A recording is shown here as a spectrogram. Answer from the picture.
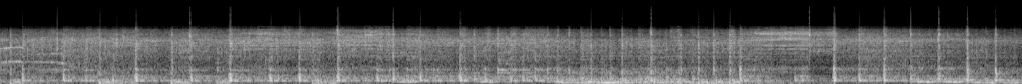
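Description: A drum kit played live: a busy, rapid run of snare and tom strikes over ringing cymbals, with the kick drum coming in heavier about halfway through and again near the end.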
